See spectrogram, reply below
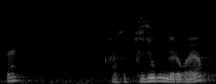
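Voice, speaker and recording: Speaking at medium pitch and normal speed, a middle-aged pastor preaches with animation, performing quoted voices and at times lowering to a gentle whisper.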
